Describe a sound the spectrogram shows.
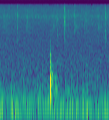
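A clay pot knocks down onto a wooden shelf.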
